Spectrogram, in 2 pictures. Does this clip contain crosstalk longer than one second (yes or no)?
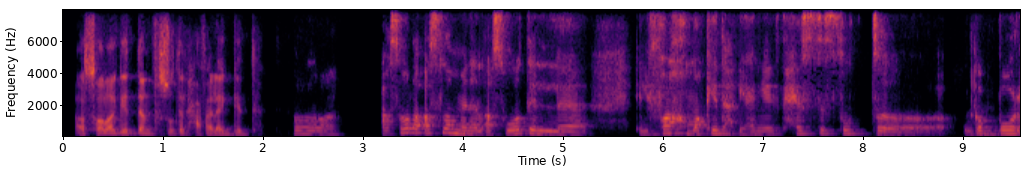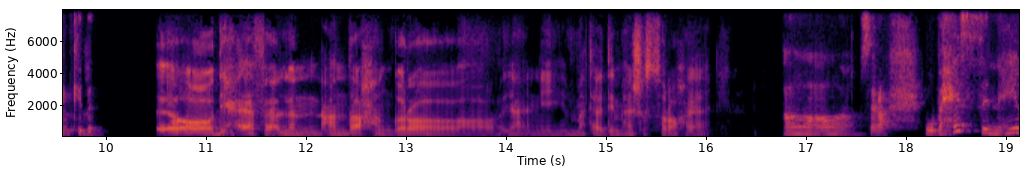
no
